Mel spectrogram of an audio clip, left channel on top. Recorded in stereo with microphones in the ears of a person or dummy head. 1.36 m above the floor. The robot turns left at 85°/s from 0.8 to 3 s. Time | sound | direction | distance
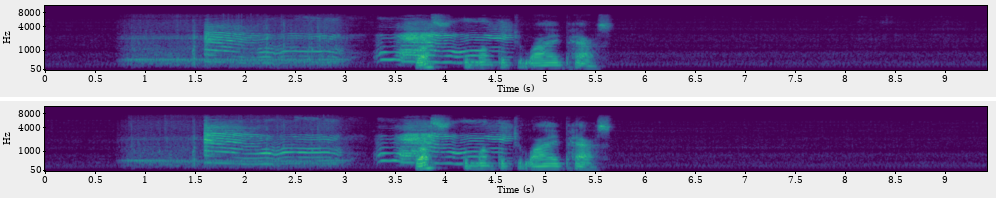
1.6 | a baby crying | 45° right | 0.8 m
3.7 | a man speaking | 25° right (ahead or behind) | 0.7 m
